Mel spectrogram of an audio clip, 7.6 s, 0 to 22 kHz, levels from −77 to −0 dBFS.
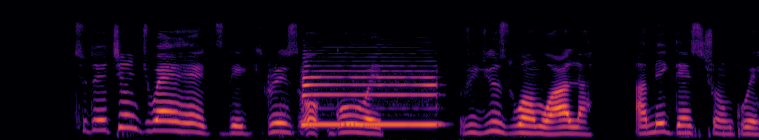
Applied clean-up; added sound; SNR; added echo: none; Wind instrument, woodwind instrument; -2 dB; none.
